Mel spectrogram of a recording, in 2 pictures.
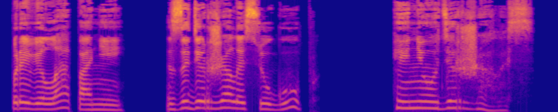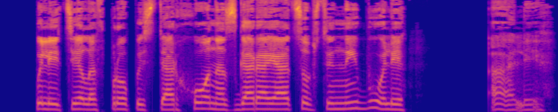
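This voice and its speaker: Low-voiced woman narrating a fantasy novel. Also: a little mellow, dry recording, studio quality. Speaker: audiobook narrator. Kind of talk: scripted narration.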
